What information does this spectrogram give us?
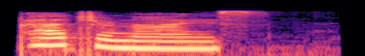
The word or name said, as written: patternize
